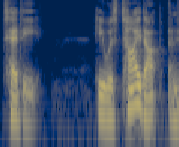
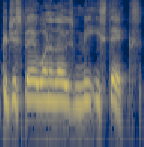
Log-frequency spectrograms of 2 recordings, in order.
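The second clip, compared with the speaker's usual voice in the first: high-pitched begging rat; Bobby; 9 semitones higher, 4 dB louder than usual. Acted. Rat begs children for dog treats, high hopeful plea.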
